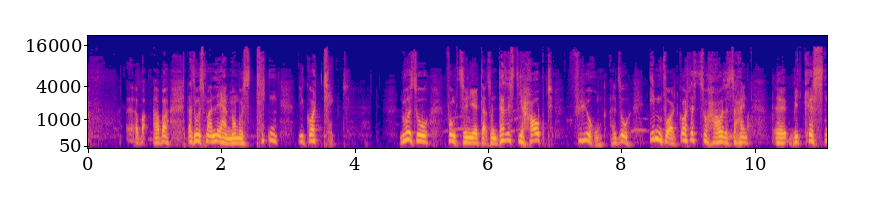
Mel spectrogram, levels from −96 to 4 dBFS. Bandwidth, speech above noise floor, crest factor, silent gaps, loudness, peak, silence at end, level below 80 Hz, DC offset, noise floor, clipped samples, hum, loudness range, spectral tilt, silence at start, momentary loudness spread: 15.5 kHz; 42 dB; 18 dB; none; -19 LUFS; -2 dBFS; 0 s; -58 dBFS; under 0.1%; -61 dBFS; under 0.1%; none; 2 LU; -7 dB/octave; 0.6 s; 13 LU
